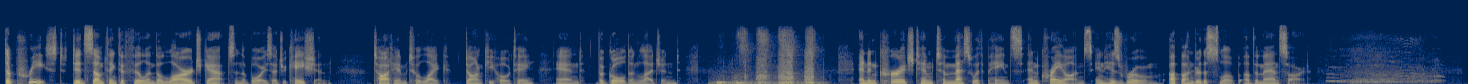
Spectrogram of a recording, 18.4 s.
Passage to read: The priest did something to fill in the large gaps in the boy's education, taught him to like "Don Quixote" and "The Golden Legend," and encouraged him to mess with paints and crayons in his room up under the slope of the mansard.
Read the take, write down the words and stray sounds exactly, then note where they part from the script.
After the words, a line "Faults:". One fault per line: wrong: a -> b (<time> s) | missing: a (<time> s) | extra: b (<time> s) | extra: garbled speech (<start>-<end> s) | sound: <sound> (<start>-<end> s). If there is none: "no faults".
The priest did something to fill in the large gaps in the boy's education, taught him to like "Don Quixote" and "The Golden Legend," and encouraged him to mess with paints and crayons in his room up under the slope of the mansard.
Faults:
sound: squeak (8.9-10.4 s)
sound: breath (16.6-18.1 s)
